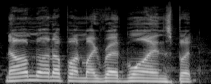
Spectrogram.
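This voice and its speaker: Male GM as a suave young mage host, smooth and unhurried, voice sitting a bit high. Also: lightly acted.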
